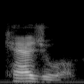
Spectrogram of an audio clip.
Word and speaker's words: casual: So s, u here pronounced as j, usual. Sual and there's a vowel a, casual.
